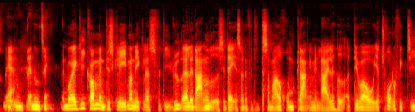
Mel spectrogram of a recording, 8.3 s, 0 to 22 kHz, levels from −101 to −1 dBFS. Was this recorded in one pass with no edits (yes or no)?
no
